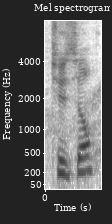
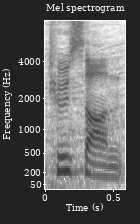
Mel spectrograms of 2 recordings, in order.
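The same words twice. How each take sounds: First: It is said in a put-on French accent. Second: It is said in a plain American accent.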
